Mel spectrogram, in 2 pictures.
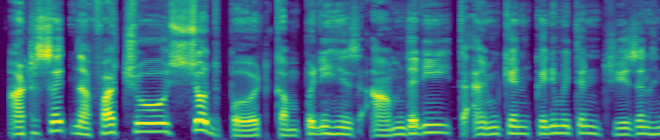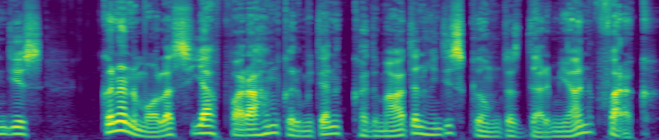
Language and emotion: Kashmiri, neutral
